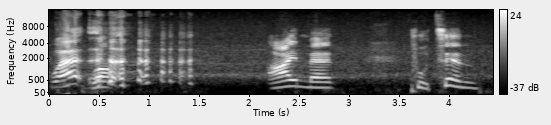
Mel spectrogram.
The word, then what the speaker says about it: poutine: like what i meant putin from quebec putin or as we say it here poutine but that's not the proper way to say it i'm actually curious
